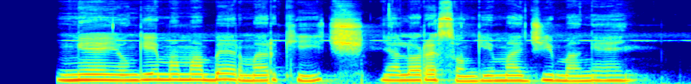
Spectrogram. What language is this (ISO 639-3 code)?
luo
